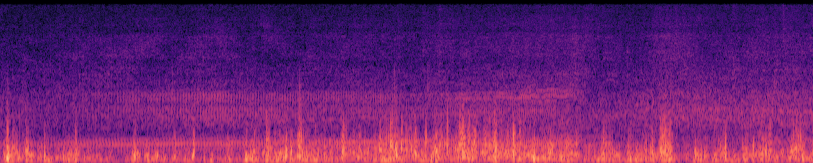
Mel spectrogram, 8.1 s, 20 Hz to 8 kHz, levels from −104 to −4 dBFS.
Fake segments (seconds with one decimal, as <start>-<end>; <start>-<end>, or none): none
